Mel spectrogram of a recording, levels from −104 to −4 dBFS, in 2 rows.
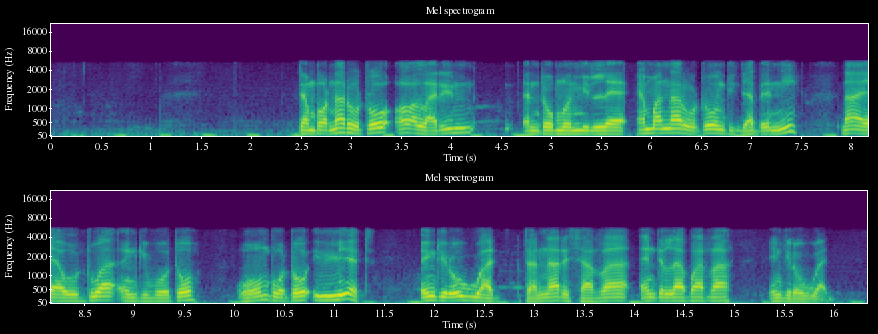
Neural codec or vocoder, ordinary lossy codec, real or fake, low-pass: codec, 16 kHz, 2 kbps, X-Codec, HuBERT features, trained on balanced general audio; Opus, 24 kbps; fake; 5.4 kHz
